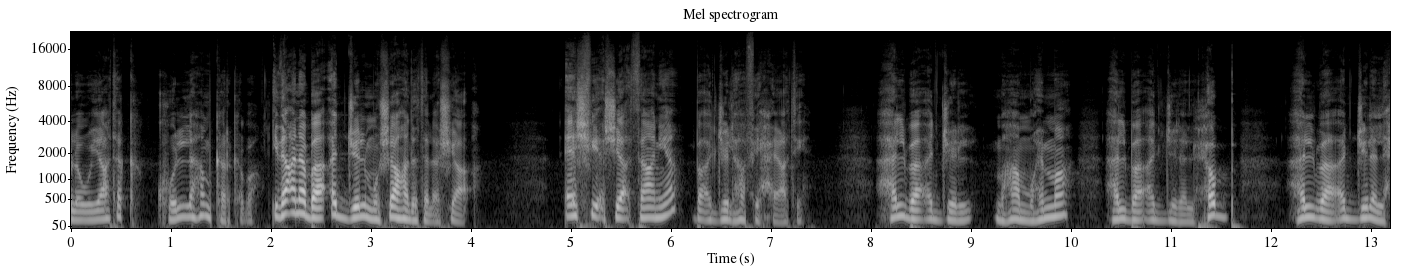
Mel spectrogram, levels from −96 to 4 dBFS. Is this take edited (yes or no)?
yes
